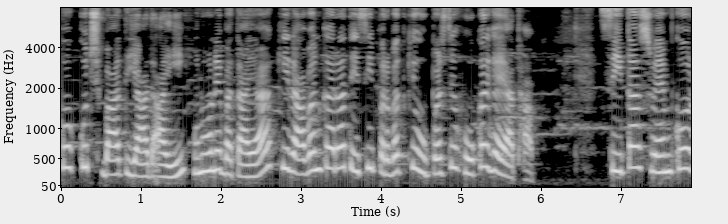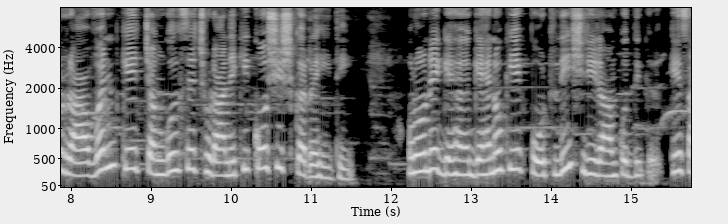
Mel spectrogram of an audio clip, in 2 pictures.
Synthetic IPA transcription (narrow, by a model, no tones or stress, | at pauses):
kokʊt͡ʃʰbaːt̪jaːd̪a̰ːiʊnɦõnebɐt̪aːjakiɾaːʋənkaɾɐt̪ʰɪsipɐɾʋət̪keuːpəɾsehoːkəɾɡɐjat̪ʰaː | siːt̪aswɛːmkoɾaːʋənket͡ʃɐ̃ŋɡʊlset͡ʃʰʊɽaːnekikoːʃɪʃkɐɾːɐɦit̪ʰiː | ʊnɦõneɡɛɦnõkieːk̚poːʈliʃɾiːɾaːmkokes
